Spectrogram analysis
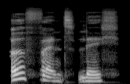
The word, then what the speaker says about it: Öffentlich: Öffentlich, rounded lips.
